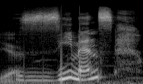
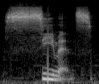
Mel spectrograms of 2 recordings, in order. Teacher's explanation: voiced s which would be a z in english siemens while english speakers pronounce it with a voiceless s · pronounce it with a voiced S, which would be a Z in English, Yeah. Siemens, while English speakers pronounce it with a voiceless S, Siemens. In English, that's a pretty significant difference, and it's usually indicated by using the letter Z, which makes a Z sound, or an S, which makes a S sound.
